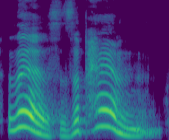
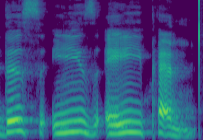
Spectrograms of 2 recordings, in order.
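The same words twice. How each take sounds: First: 'Is' and 'a' are reduced to weak forms. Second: Every word is said fully, with no rhythm. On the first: The speaker calls it right. "You say" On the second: The speaker calls it wrong. "you don't say this is a pen, which will not have any rhythm at all"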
